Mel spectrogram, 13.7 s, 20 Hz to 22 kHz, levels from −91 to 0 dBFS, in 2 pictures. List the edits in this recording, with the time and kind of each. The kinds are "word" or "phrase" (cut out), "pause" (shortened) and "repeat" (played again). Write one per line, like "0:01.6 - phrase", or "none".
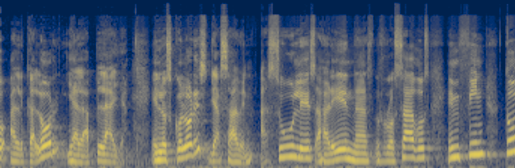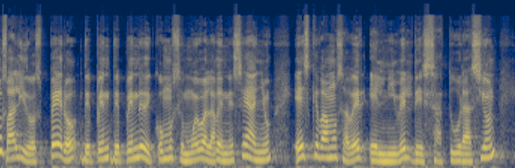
0:07.0 - word
0:08.3 - repeat
0:09.7 - word

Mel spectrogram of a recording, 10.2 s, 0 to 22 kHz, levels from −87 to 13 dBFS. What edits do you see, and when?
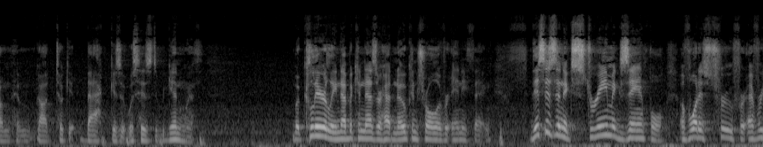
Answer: none

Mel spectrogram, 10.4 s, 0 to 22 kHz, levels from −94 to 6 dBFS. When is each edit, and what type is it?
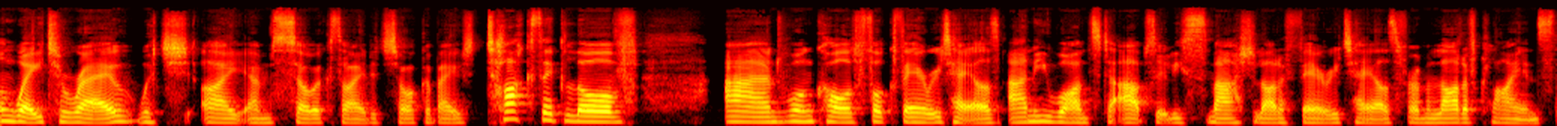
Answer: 0:06.7 - word

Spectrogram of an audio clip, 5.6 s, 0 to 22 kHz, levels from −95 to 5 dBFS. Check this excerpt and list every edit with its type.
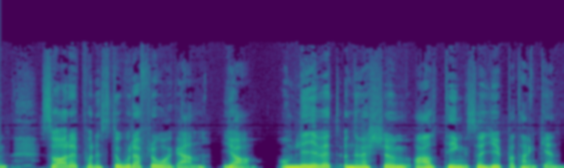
none

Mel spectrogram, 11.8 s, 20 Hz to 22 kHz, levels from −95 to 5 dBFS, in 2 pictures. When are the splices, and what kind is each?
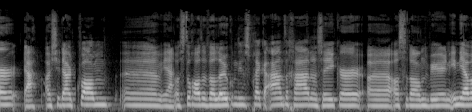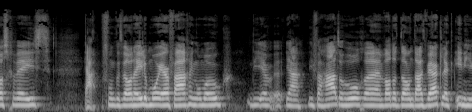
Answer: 0:00.9 - word
0:02.2 - word
0:10.1 - word

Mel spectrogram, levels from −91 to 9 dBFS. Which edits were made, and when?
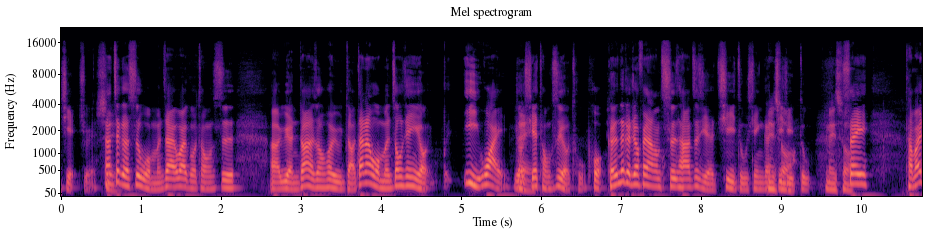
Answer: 0:06.8 - word

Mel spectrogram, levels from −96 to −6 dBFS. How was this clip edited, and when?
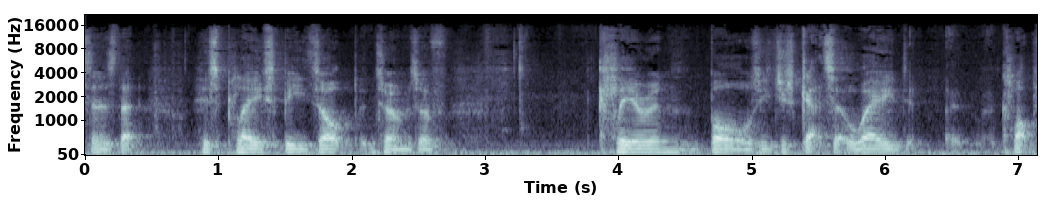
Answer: none

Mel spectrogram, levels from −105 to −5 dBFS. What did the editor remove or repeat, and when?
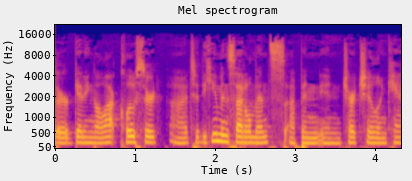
0:01.3 - word

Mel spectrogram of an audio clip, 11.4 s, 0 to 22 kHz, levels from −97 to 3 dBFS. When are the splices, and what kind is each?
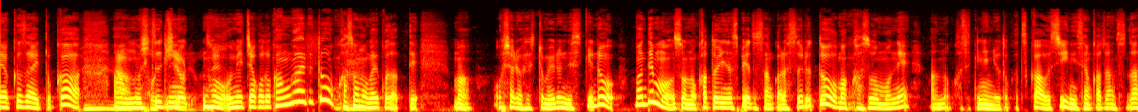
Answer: none

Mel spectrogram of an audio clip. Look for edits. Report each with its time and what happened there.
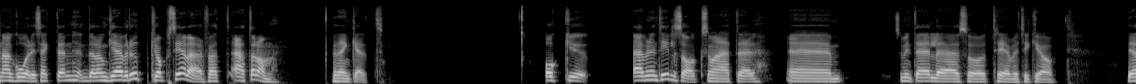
none

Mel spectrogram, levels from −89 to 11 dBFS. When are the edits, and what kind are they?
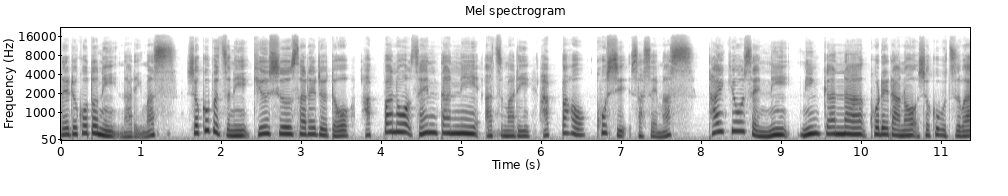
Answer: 0:01.5 - pause
0:03.7 - pause
0:05.9 - pause
0:08.0 - pause

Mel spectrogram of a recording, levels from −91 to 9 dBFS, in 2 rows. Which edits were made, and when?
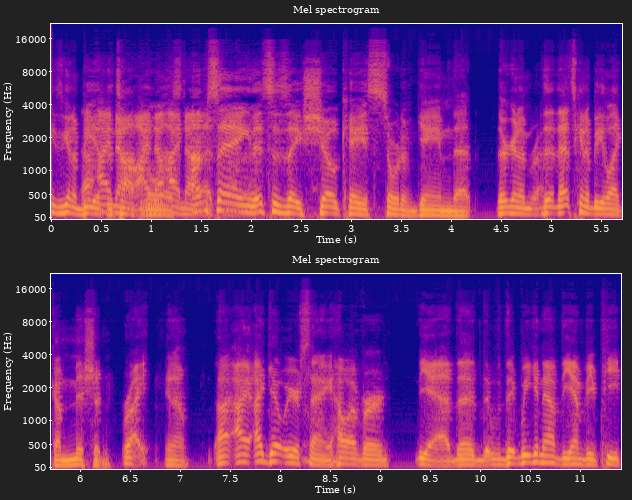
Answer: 0:04.4 - pause
0:06.4 - pause

